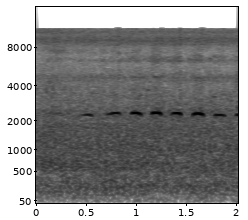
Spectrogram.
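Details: Otters at the meandering river in riverPark, Bishan: a quick series of about eight short, high, pure whistled squeaks on one steady pitch, roughly four per second, over soft background hiss.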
